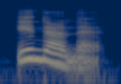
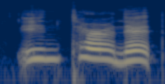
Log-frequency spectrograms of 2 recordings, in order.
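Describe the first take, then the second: First: The t in the middle is weakened. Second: The t in the middle is fully pronounced. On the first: The speaker calls it right. "약화돼요" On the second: The speaker calls it wrong. "인터넷 하지 않고"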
